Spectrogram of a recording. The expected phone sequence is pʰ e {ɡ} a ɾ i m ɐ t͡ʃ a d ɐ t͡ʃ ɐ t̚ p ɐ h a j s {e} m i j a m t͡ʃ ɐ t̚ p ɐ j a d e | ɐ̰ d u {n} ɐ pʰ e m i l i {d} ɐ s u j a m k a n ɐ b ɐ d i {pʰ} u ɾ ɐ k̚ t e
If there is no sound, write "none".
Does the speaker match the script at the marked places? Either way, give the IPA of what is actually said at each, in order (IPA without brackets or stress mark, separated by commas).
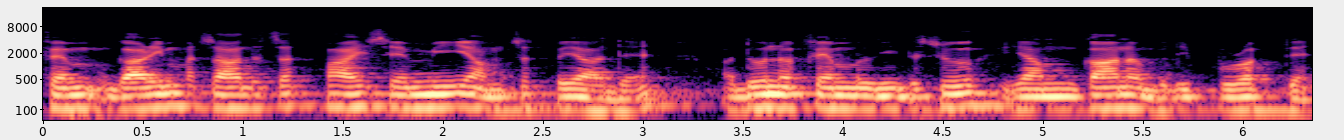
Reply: ɡ, e, n, d, p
